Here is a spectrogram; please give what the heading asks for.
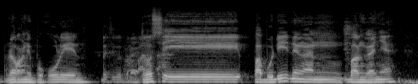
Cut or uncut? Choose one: cut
